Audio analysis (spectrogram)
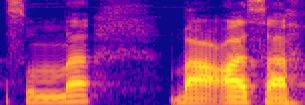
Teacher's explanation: سا کو میم سے ملائیں گے، میم مشددہ گنہ کریں گے، ثم میم زبر ما، ثم بعثہ.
